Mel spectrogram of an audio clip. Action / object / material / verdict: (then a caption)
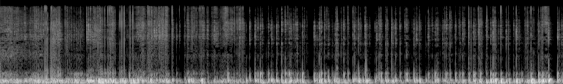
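scrape / metal mesh microphone grille / metal mesh / none. Long nails and fingertips of both hands rapidly scratch and tap the domed, hollow woven metal mesh grille of a large silver condenser microphone. The result is a dense, continuous stream of boomy, rumbling scrapes and quick dull taps, heavy in the low end with only faint brightness on top.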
